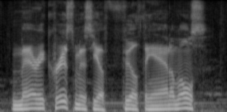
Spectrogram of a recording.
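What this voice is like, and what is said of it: Imitates another person's voice. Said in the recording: “That's the best impression I could do.”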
